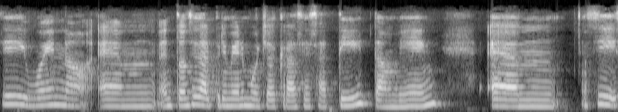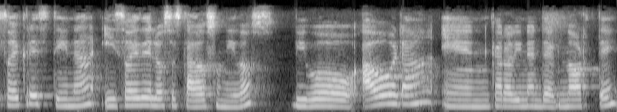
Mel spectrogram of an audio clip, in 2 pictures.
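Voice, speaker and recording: A woman with an English accent, very slow and somewhat breathy, dark and mellow in tone, with very even loudness and ordinary pitch variation. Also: medium pitch for a woman. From Florida, US. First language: English (speaking Spanish). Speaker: English teacher and Spanish learner. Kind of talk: podcast interview. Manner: halting, many fillers.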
